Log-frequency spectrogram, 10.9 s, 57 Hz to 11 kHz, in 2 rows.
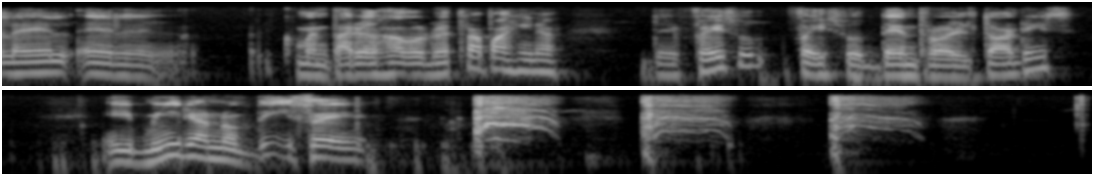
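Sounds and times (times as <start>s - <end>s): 
speech: 0.0s - 8.0s
rough raspy throat-clearing coughs: 7.7s - 10.2s.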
